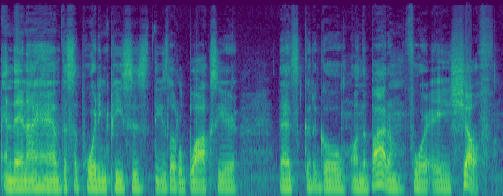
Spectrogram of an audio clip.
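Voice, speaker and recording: This man has an unremarkable speaking voice at a medium pitch. He speaks at a fairly slow pace. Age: 60s. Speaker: woodworker. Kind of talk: casual how-to talk to camera.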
